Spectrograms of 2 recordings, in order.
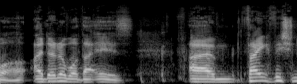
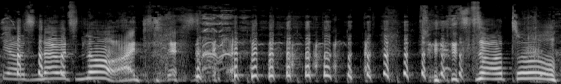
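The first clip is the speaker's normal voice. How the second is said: high-pitched, helpless laughter through the words; laughing protest; 10 semitones higher, slower than usual. Real, not acted. Disagreeing with his co-hosts, helpless high laughter.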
